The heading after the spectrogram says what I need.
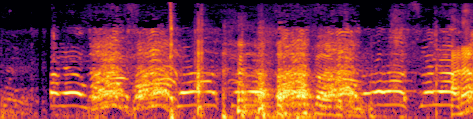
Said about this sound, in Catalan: és el crit de la selecció catalana de Quidditch.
